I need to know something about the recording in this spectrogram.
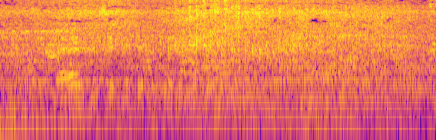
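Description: Roadside traffic noise with a vehicle engine running close by, a steady low hum that fades out about three and a half seconds in, and brief snatches of voices.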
